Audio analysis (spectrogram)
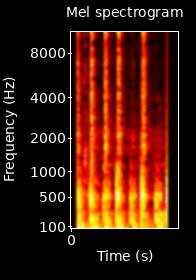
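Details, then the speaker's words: Renault Duster/Dacia door squeaking on opening and closing: short creaky squeaks, about three a second as the door swings. Lubricating the hinges didn't help; loosening the door stopper (check strap) silenced it, so the dry door stopper is the source. "Door stopper loose ആക്കിയപ്പോൾ sound ഇല്ല എന്ന് മനസ്സിലായി അപ്പോൊ door സ്റ്റോപ്പറിന്റെ ഭാഗത്ത് നിന്നാണ് sound വരുന്നത്"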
